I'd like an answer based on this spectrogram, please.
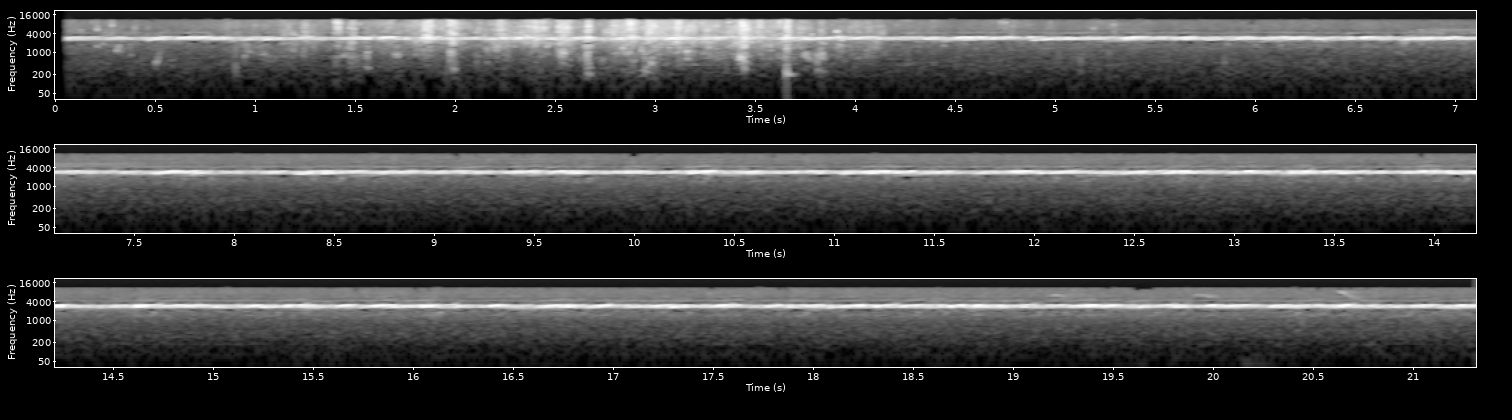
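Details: Dense chorus of spring peepers, frogs in northern Vermont, peeping at a frenzied height: a continuous high whistled band of overlapping peeps, with a burst of clattering handling noise in the first four seconds.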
